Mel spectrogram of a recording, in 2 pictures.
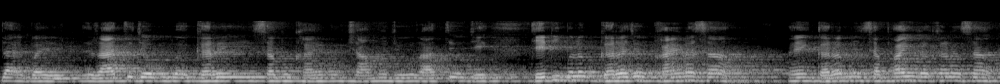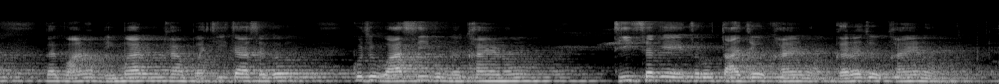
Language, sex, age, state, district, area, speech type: Sindhi, male, 45-60, Gujarat, Junagadh, rural, spontaneous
